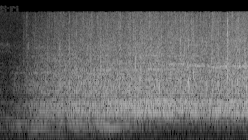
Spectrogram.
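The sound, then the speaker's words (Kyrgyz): Audience applause swelling in after a brief voice at the start, building over the first half second into a full, steady wash of clapping that holds to the end. “Баракелде. Кол чабуулар менен болсун.”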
